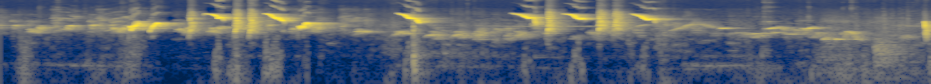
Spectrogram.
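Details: White-rumped shama song, loud and close: varied clear whistles and sweeping slurred notes, mixed with sharp downward-sliding high phrases and short clicks. Bursts come in rapid runs with short pauses between them.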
